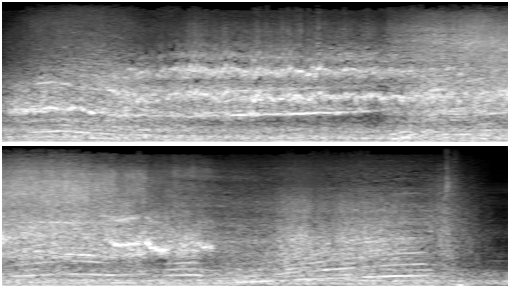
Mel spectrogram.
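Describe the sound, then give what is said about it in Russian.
A car skids on asphalt after a sharp jerk of the steering wheel to the right. Tyres screech loudly and continuously over a steady engine roar for about ten seconds, and the squeal wavers in pitch. “Резкий рывок руля вправо, машину занесло, но сцепление с дорогой не было потеряно.”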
